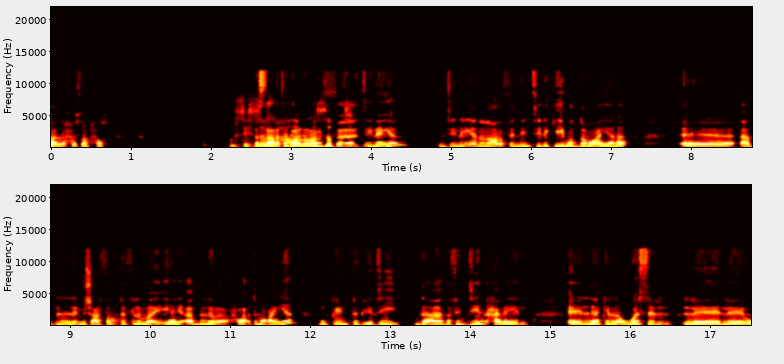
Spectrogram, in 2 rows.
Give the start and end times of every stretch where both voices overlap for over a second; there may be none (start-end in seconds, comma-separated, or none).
2.5-3.8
